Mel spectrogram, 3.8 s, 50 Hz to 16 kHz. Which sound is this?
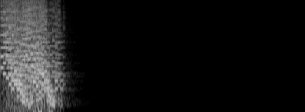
Retro Game Sounds SFX 140
pickup, effect, fx, gameover, sounddesign, sfx, gun, electric, freaky, shoot, sci-fi, retrogame, weapon, sound, soundeffect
